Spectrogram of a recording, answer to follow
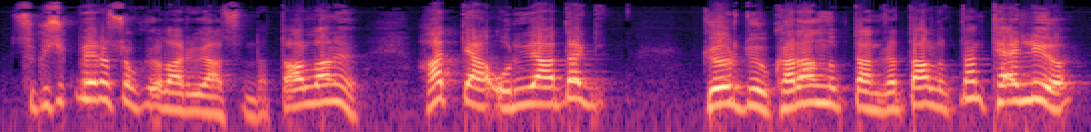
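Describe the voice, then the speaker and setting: A man's voice: sits high, animated, moderate pace, vocal fry. A man giving a sermon, telling vivid stories and asking rhetorical questions. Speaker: preacher.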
